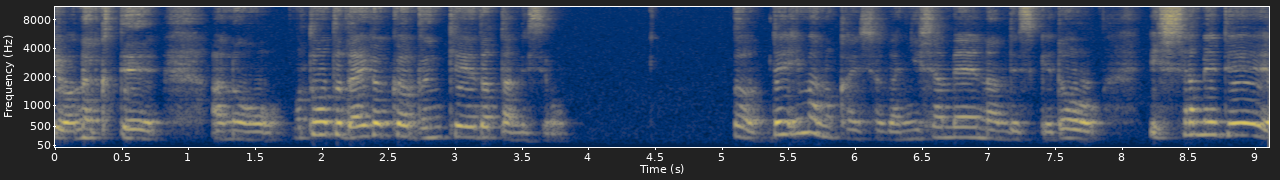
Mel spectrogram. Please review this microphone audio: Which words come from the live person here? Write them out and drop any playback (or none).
none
